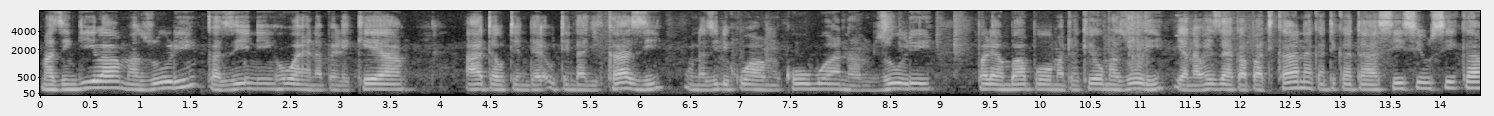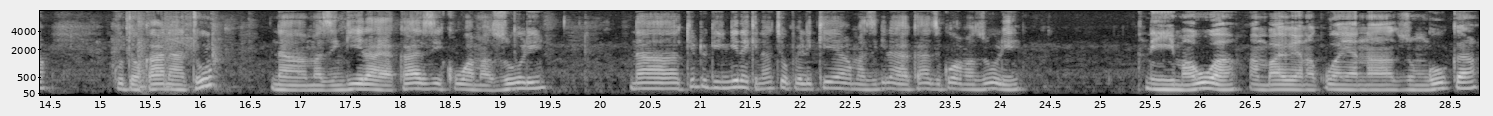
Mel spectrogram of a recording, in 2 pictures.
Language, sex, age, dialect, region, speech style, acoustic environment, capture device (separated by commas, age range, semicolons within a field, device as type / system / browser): Swahili, male, 25-34, Tanzania - Dar es Salaam, Tanzania, relaxed; focused, nature; silence, mobile / Linux / Chrome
